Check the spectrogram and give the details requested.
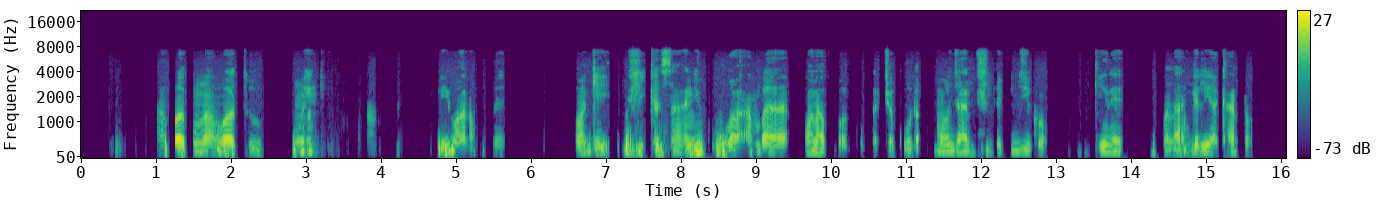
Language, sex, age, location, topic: Swahili, male, 18-24, Wajir, agriculture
